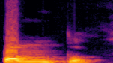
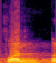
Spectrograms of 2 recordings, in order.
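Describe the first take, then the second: First: पंप with a held M, "pamm-p"; correct half-म. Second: पंप with an N sound, "pan-p"; wrong nasal. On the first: Teacher giving students the right reading, पंप with M. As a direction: close the lips on a half म in पंप. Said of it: "इसे हम क्या पढ़ेंगे". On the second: Teacher warning students off a misreading, पंप with N. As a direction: say पंप with half न before the final प. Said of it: "पंप नहीं पढ़ेंगे". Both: Shown as a demonstration.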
